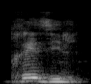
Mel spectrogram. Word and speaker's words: Brésil: Nada de fazer a leitura desse Brasil aí com som do agudo do português. A dica é a seguinte. Quando você se deparar com qualquer palavra aí que tenha o E acento agudo, no francês, isso aí se remete ao E do você, ou seja, é um E com circunflexo. Então ele fica bem abertinho.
